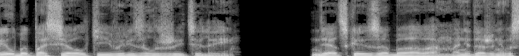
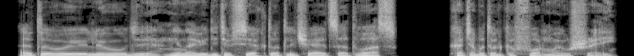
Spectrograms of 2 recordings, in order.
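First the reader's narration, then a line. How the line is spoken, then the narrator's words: Calm elf. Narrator (Russian): спокойно продолжал эльф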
